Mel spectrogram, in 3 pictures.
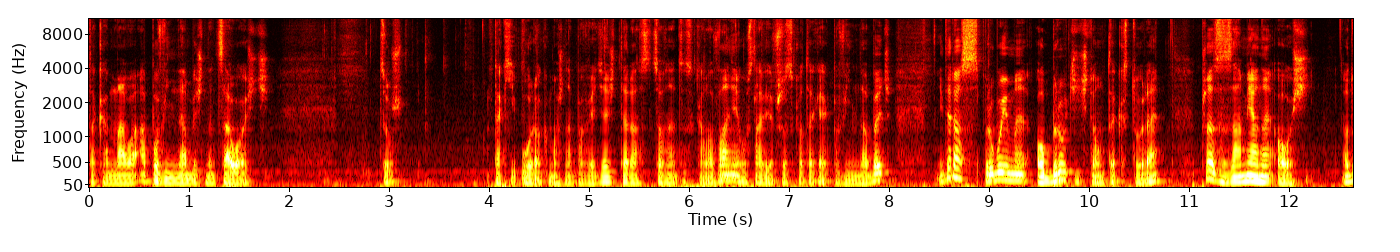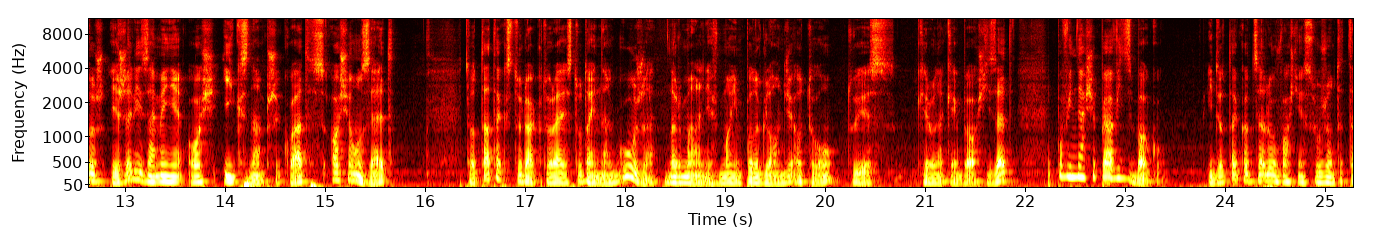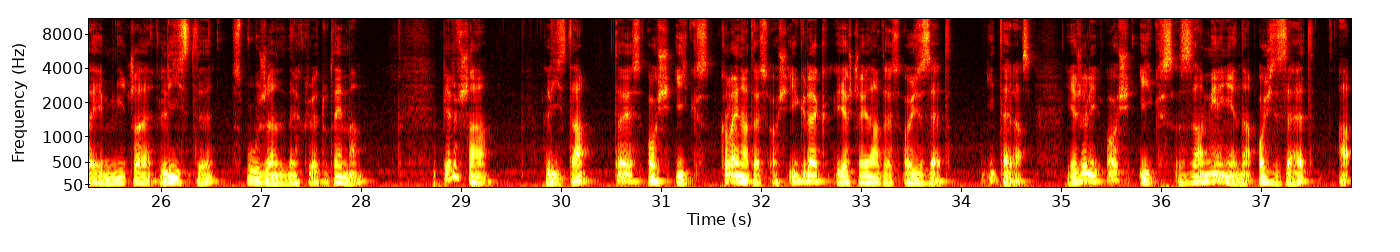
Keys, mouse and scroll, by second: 2.3 Escape, 4.0 alt+shift+t, 5.9 ctrl+click, 10.6 Escape, 11.4 middle click.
